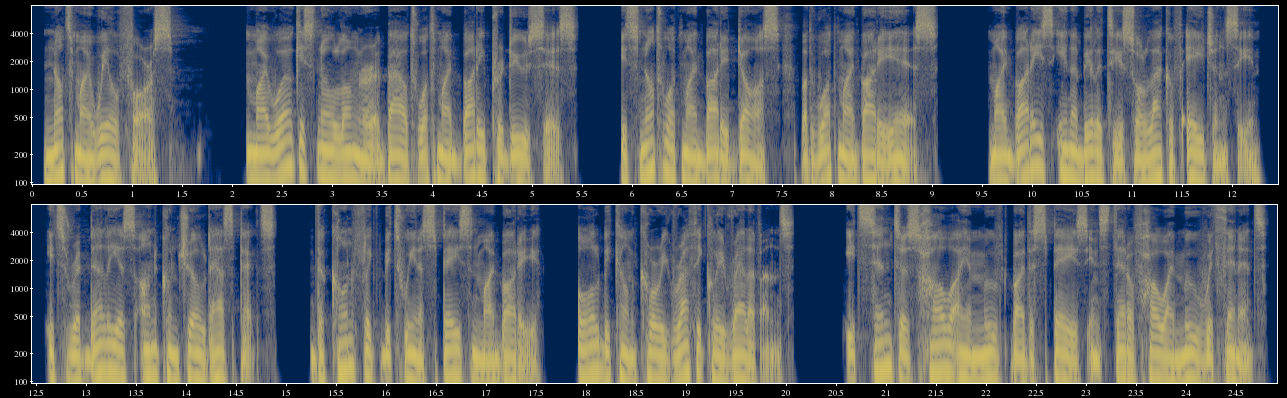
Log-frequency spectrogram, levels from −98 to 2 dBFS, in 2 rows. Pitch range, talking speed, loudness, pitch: 90-110 Hz, 155 wpm, -22 LUFS, 100 Hz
